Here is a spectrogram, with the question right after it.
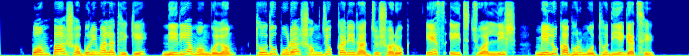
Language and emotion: Bengali, neutral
